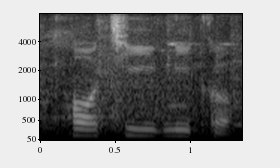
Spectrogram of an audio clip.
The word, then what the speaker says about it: Xochimilco: Yes, it's pronounced Xochimilco.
